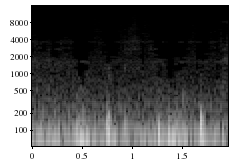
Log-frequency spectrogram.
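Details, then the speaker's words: Soft, muffled low thumps of a person's heartbeat recording, boosted in Audacity editing software and heard over a low hum: heartbeat. "So we're going to listen to that. You can hear it a little more, but we're still we can increase the gain here, which is the volume of the track."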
